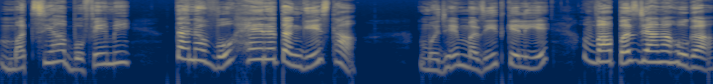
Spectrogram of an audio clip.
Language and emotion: Urdu, surprised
